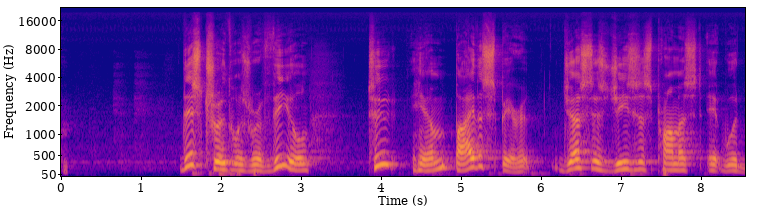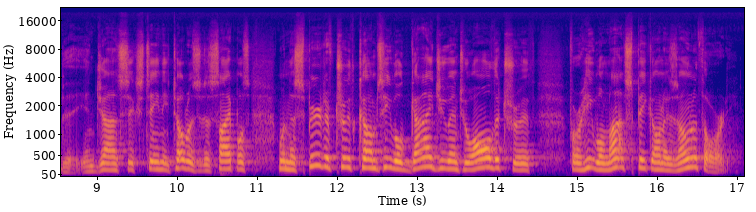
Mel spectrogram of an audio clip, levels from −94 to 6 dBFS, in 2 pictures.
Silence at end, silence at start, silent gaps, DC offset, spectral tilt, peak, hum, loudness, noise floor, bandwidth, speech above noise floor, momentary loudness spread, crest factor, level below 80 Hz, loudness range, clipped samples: 0.2 s; 0.05 s; none; under 0.1%; -4 dB/octave; -4 dBFS; none; -23 LUFS; -62 dBFS; 19 kHz; 39 dB; 10 LU; 18 dB; -60 dBFS; 4 LU; under 0.1%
